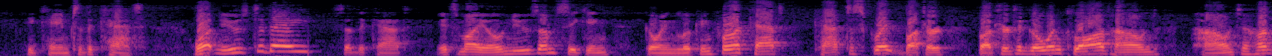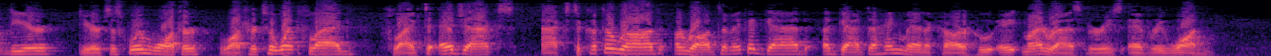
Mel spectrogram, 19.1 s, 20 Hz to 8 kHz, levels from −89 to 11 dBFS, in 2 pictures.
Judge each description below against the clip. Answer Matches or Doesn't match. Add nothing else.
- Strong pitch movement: Matches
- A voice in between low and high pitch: Matches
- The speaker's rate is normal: Doesn't match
